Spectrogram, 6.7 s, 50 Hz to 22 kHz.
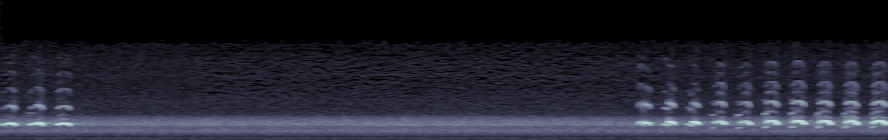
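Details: Female osprey scolding and then biting her mate at a Montana nest, evening in late May 2017: three shrill chirps, a silent gap, then an accelerating string of about eleven loud, ringing chirps.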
